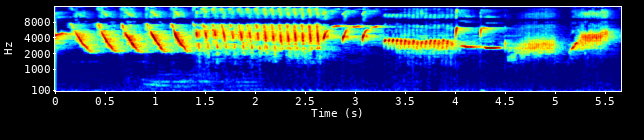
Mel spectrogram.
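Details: Kenari, or canary, in full roll song: fast repeated down-slurred notes forming a steady trill, then a brighter rapid rattle, flat whistles and short rising sweeps.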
